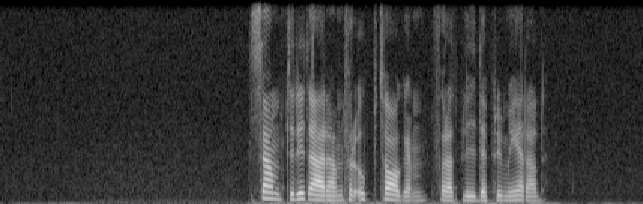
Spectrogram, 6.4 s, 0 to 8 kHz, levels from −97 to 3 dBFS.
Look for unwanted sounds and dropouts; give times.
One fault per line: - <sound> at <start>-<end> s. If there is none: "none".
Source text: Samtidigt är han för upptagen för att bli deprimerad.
none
